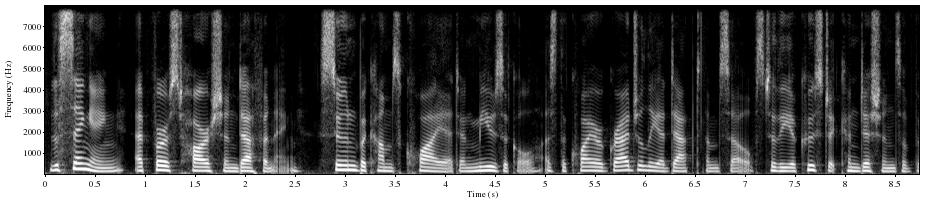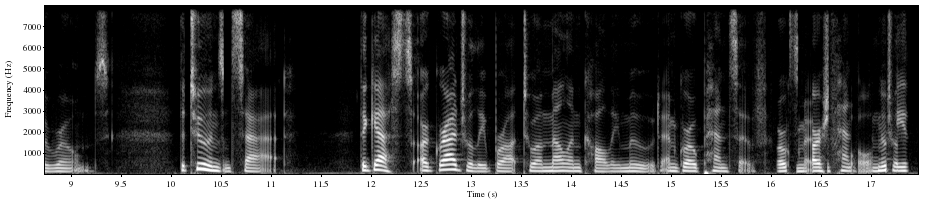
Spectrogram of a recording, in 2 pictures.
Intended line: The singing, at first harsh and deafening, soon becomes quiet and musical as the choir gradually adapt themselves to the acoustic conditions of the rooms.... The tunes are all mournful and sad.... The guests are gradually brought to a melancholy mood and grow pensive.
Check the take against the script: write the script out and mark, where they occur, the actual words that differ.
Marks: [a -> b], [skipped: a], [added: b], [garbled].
The singing, at first harsh and deafening, soon becomes quiet and musical as the choir gradually adapt themselves to the acoustic conditions of the rooms.... The tunes [skipped: are all mournful] and sad.... The guests are gradually brought to a melancholy mood and grow pensive. [garbled]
